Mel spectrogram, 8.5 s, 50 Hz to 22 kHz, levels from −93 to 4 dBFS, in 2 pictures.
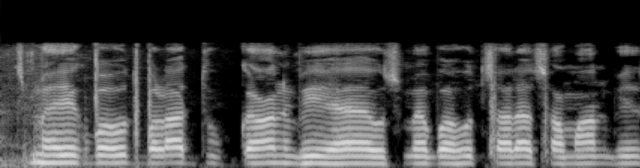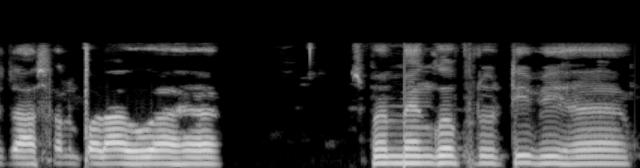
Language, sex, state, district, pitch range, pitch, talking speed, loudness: Hindi, male, Jharkhand, Sahebganj, 160-170 Hz, 165 Hz, 160 wpm, -15 LUFS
